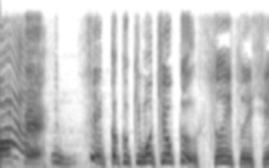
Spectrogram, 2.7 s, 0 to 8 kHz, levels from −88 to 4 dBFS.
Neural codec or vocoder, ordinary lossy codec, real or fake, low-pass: none; none; real; 7.2 kHz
